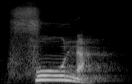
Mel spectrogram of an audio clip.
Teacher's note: a voiceless labiodental fricative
